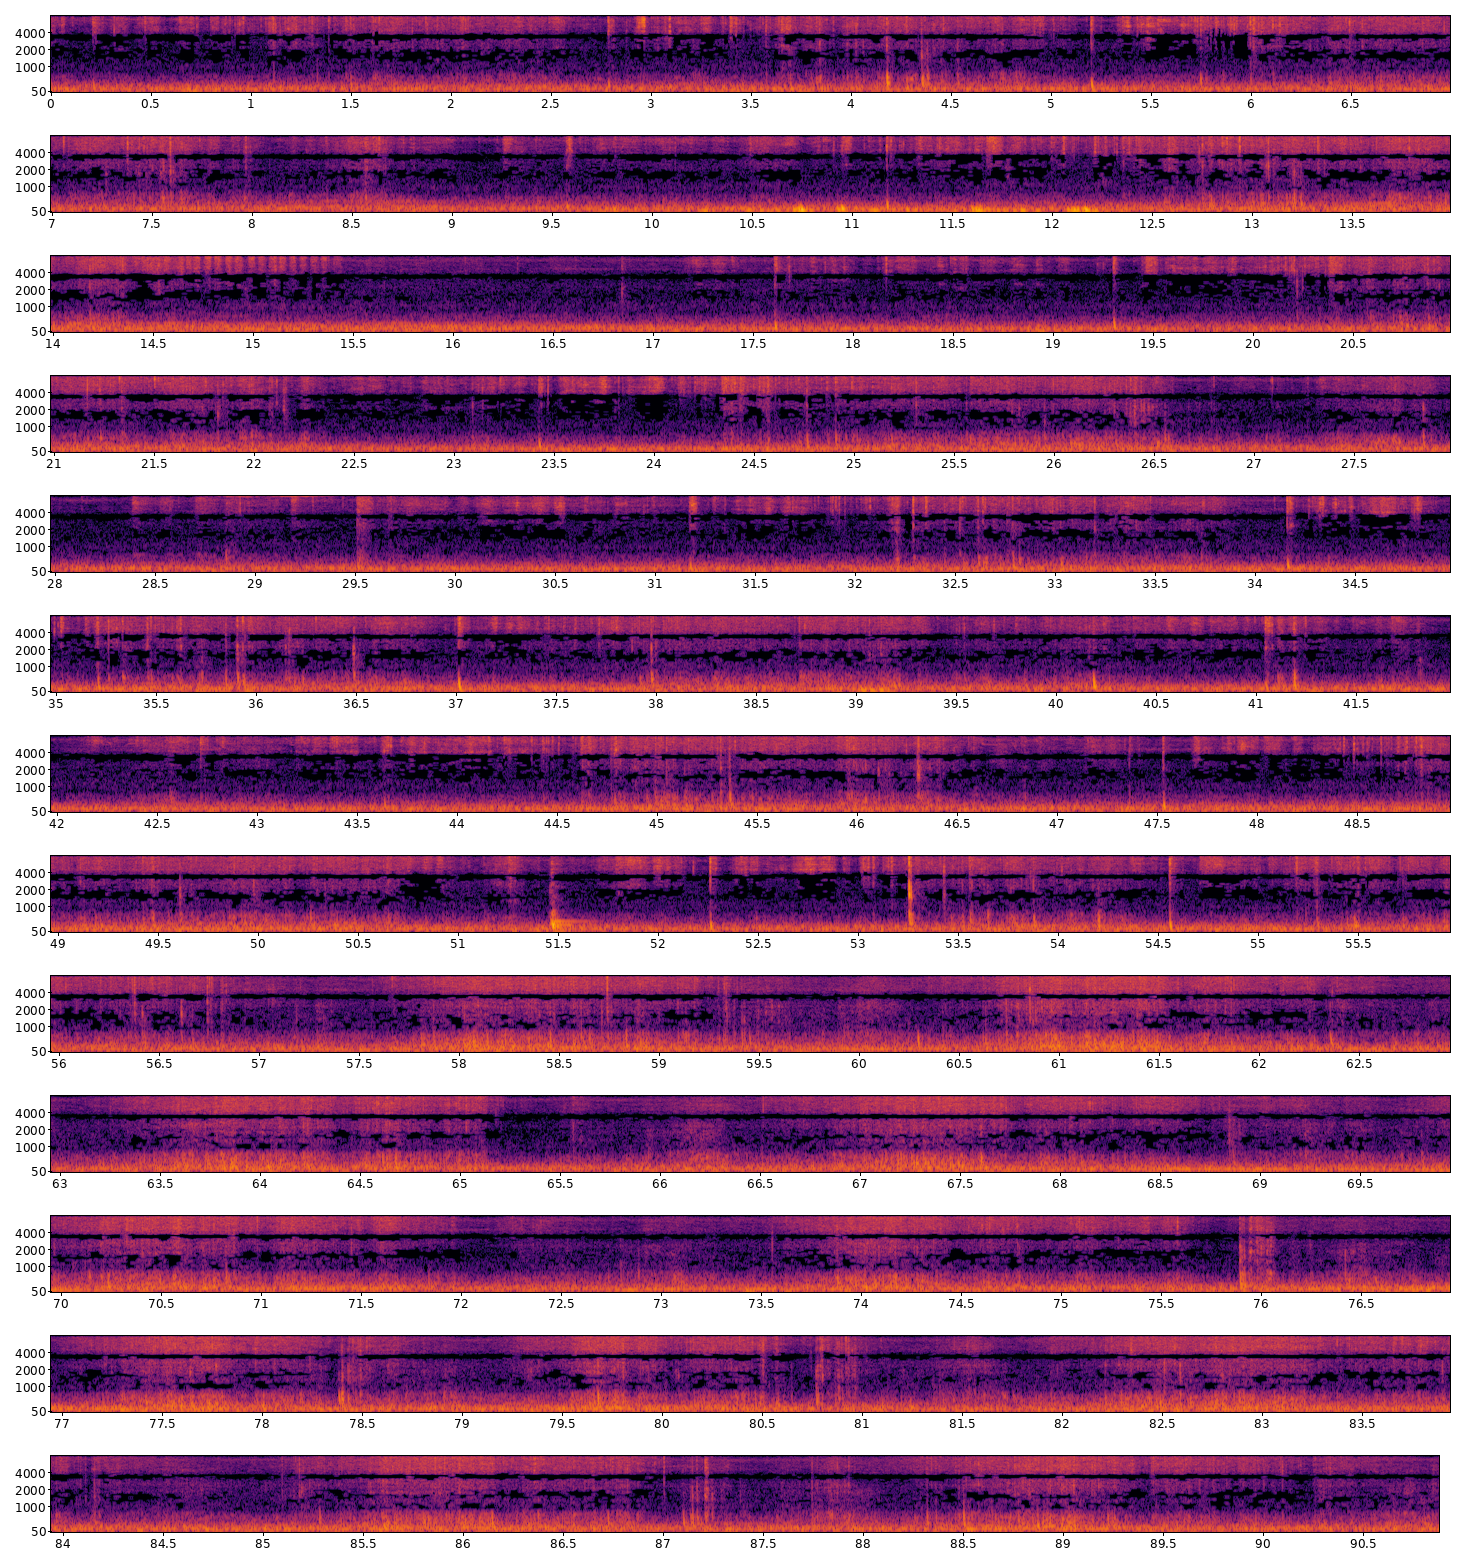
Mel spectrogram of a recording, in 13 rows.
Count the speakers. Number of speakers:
0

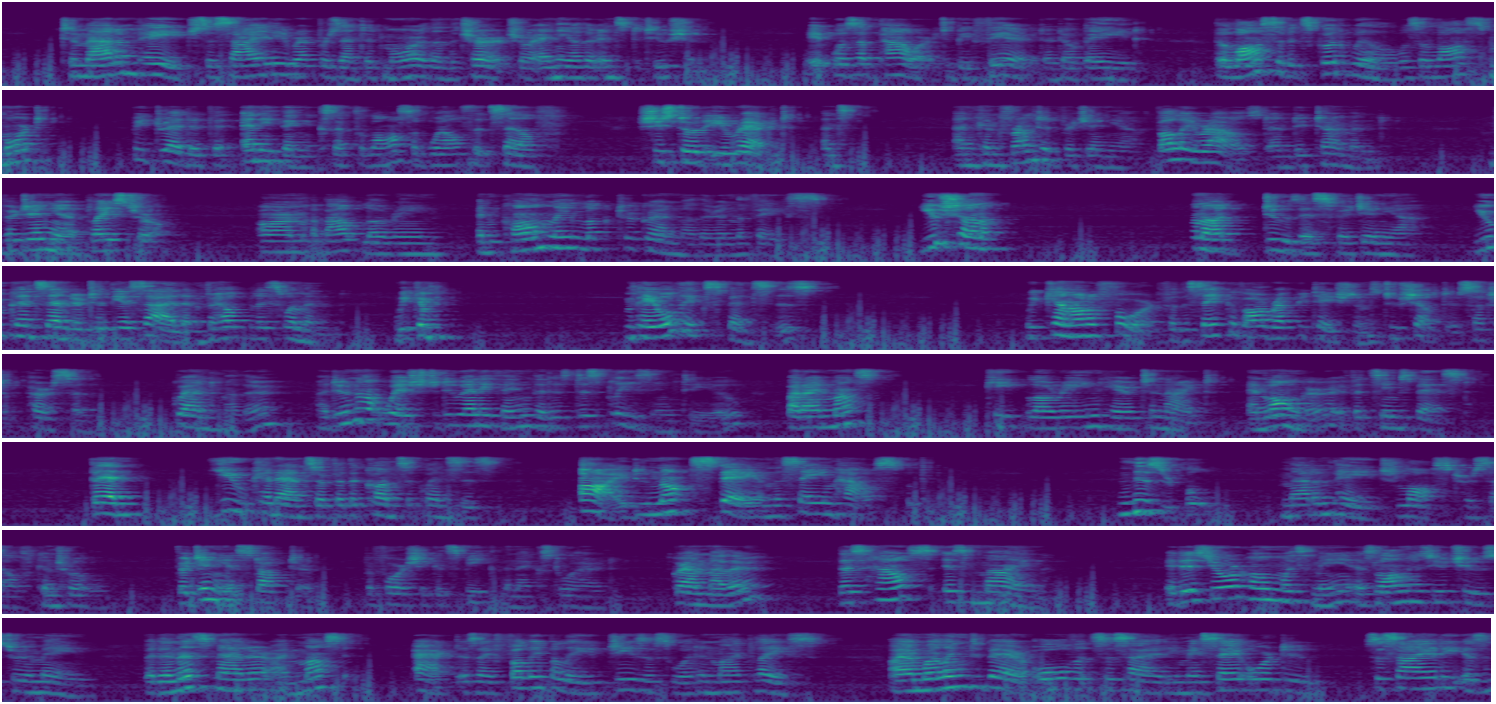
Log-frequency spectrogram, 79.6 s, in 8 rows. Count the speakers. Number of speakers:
1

